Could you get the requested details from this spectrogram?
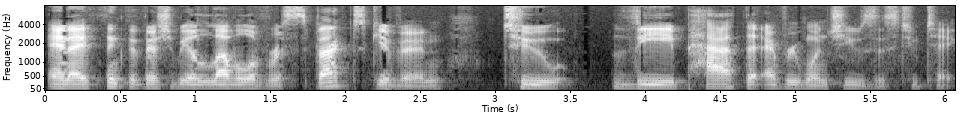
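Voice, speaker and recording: On a very clean recording with a silent background, a man with an American accent and a fairly low pitch speaks at a moderate pace, his bright, sharp tone showing ordinary pitch variation and big swings in loudness. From Chicago, Illinois. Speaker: podcast host. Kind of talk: casual panel discussion.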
